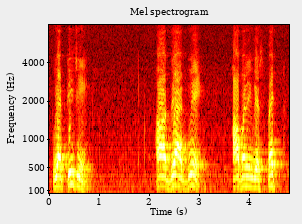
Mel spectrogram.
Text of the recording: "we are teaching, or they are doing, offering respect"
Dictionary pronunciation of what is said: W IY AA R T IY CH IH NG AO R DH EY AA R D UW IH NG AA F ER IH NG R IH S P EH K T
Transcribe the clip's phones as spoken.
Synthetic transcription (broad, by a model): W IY AA R T IY CH IH NG AO R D EY AA R D UW IH NG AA P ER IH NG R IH S P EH K T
